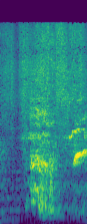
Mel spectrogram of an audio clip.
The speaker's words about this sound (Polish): To hasło podpatrzyłem, ale doskonale oddaje to, co robią pracujący w stadninie koni w Dobrzyniewie. Jacek Kosiak, zapraszam na spotkanie z pięknymi końmi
